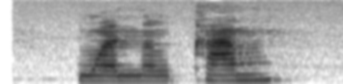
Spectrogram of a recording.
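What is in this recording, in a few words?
"wãnakam", Mooré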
